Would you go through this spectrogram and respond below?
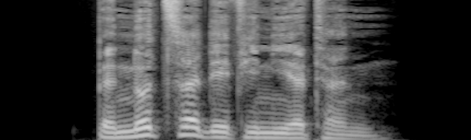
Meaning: inflection of benutzerdefiniert: 1. strong genitive masculine/neuter singular 2. weak/mixed genitive/dative all-gender singular 3. strong/weak/mixed accusative masculine singular
- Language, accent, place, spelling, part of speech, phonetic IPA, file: German, Germany, Berlin, benutzerdefinierten, adjective, [bəˈnʊt͡sɐdefiˌniːɐ̯tən], De-benutzerdefinierten.ogg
